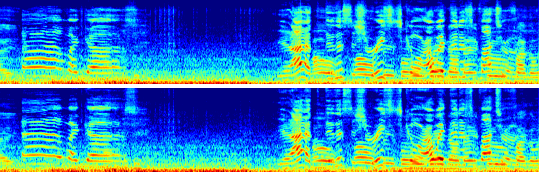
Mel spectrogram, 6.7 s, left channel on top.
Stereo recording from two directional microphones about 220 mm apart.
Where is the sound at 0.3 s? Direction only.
10° right (ahead or behind).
